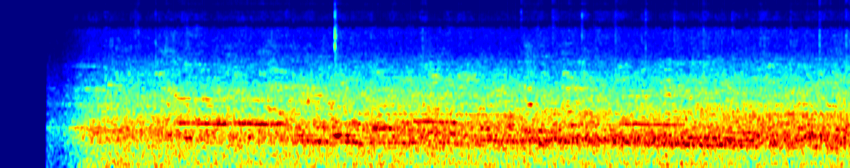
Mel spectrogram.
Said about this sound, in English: All right, you can hear that, right? You can hear the boos. You can definitely hear the boos.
